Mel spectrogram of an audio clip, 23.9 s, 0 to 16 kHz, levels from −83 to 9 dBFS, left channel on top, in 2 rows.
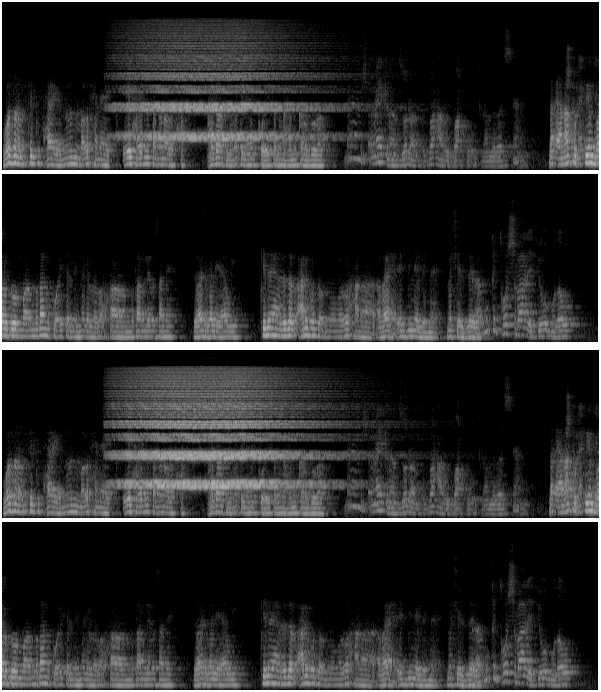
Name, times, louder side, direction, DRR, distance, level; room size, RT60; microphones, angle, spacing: voice 1, 0.0-3.6 4.1-6.5 10.9-15.3 15.8-16.7 17.1-21.5, left 2 dB, 30° left, 3 dB, 0.4 m, -32 dB
sound 1, 2.0-6.9, right 6 dB, 50° right, 0.4 m, -25 dB
voice 2, 6.8-10.5 11.2-12.3 12.5-12.6 21.3-23.2, equal, ahead, 2 dB, 0.7 m, -40 dB
6.6 x 6.0 x 3.0 m, 0.72 s
head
